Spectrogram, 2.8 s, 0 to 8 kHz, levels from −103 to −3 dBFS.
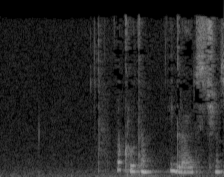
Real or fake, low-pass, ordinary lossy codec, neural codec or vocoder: real; 7.2 kHz; MP3, 32 kbps; none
